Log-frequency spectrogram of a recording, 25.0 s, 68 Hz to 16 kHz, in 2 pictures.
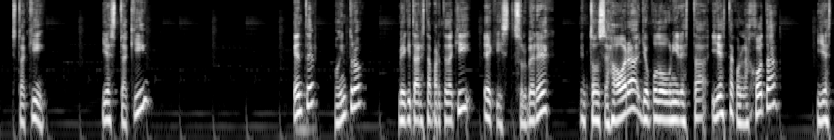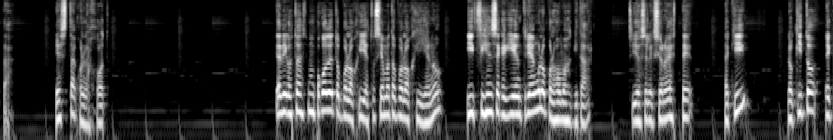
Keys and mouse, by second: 5.7 right click, 6.4 shift+right click, 8.9 click, 9.8 right click, 10.7 shift+right click, 11.6 j, 12.9 right click, 13.5 shift+right click, 14.3 j, 15.0-16.5 right drag, 17.1 right click, 17.2 g, 21.4 click, 22.2 right click, 22.8 right click, 23.5 shift+right click.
